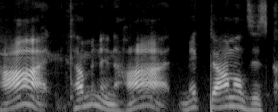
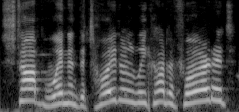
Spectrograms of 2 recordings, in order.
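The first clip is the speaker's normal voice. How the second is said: pleading official; 6 semitones higher, 3 dB louder than usual. Retold or imitated. Voicing Ireland's country pleading.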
